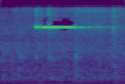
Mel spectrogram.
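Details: Anesthesia machine switched on during a machine-preparation training session at a hospital: a single high-pitched electronic beep lasting about half a second, its normal start-up tone.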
